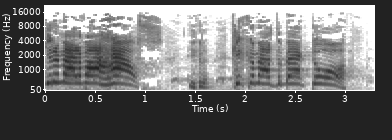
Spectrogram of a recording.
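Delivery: very loud, very high, big sergeant yell. A speaker imitates a man on the sideline yelling at players; imitating a big sergeant's voice. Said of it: "had a great big sergeant's voice".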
